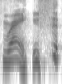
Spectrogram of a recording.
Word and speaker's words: Ralph: Rafe. – No one says Rafe.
